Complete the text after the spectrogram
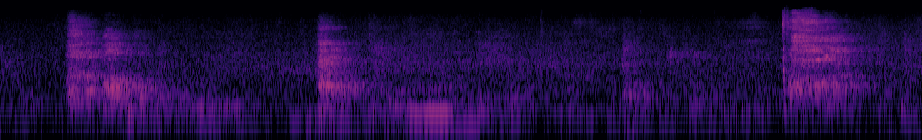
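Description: A man sings a short chant in a large echoing hall.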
